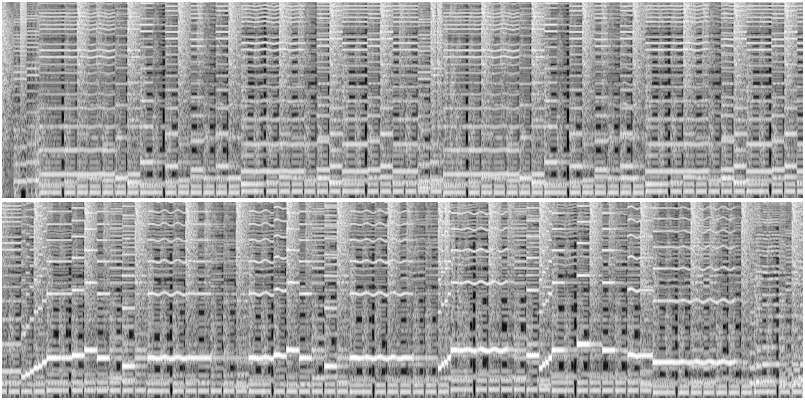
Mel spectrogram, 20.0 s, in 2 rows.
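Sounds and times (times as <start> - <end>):
fast 8-bit background music: 0.0 - 20.0.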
